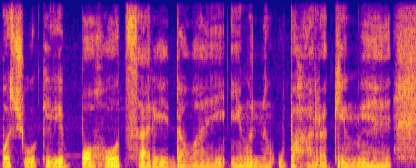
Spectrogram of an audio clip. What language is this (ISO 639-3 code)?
hin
